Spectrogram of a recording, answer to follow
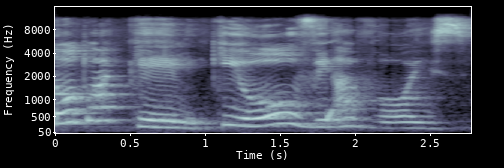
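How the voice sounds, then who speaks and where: Amid audible room echo, a woman with a fairly high pitch speaks at a very slow pace with very wide pitch swings. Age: 60s. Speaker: lay preacher. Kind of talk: sermon.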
